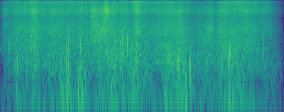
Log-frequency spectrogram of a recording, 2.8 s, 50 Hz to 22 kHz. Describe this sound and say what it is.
Sound effects > Objects / House appliances
cloth-foley-3
cloth, clothes, clothing, fabric, foley, jacket, movement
